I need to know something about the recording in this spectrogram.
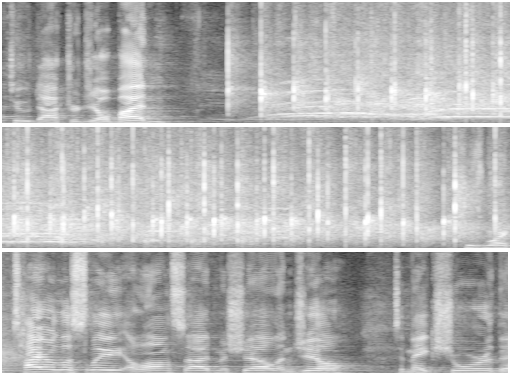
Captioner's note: applause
